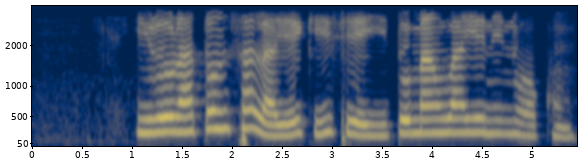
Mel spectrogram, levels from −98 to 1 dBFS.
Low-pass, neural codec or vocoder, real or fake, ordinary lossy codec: 3.6 kHz; none; real; none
